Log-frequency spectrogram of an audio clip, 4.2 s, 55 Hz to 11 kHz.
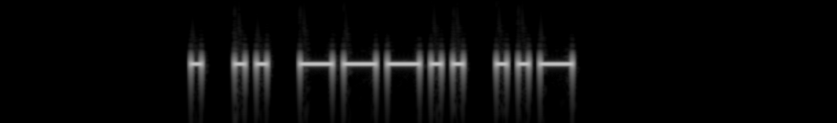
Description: Morse code, heard as a keyed tone, about 22 wpm, 700 Hz. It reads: EI8U
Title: DXCC-100 Call Signs - 4 Characters - Repeated 2x - 22wpm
